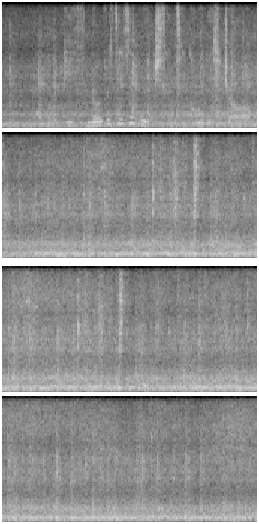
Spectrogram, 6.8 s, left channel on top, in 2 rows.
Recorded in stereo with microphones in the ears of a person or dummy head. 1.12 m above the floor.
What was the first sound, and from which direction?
A woman speaking, 45° left (ahead or behind).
